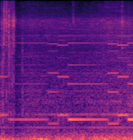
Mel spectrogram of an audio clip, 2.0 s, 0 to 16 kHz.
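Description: A short electronic melody of plain beeping tones stepping up and down between a few pitches, from the 2012 Ford F-250 Super Duty's cab electronics as the truck is started, over a steady low rumble.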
